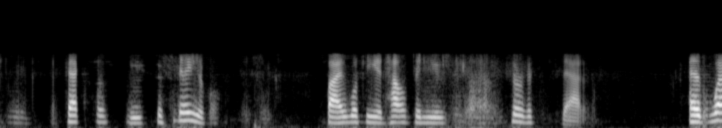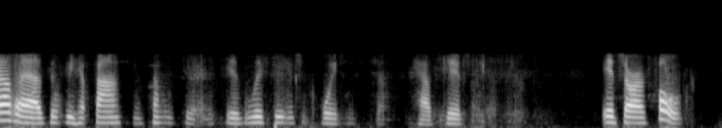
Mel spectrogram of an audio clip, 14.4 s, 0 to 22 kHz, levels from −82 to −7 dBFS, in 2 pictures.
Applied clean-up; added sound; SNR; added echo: neural separator model SepFormer WHAMR!.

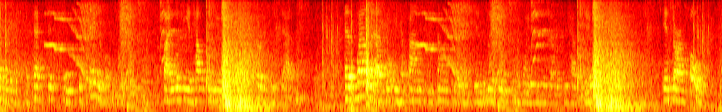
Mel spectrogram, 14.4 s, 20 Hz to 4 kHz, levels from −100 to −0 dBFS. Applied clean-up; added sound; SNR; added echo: none; Slam; -2 dB; reverberation time 1.2 s.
